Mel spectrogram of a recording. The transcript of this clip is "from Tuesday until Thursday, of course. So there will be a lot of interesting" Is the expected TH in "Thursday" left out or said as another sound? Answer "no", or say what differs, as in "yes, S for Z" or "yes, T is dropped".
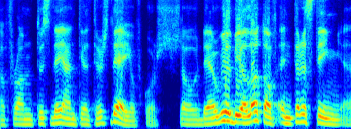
yes, T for TH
